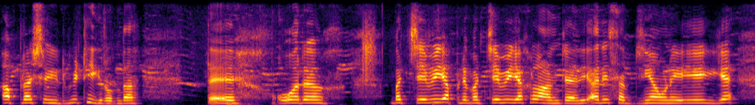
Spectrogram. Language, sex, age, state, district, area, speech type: Dogri, female, 18-30, Jammu and Kashmir, Kathua, rural, spontaneous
